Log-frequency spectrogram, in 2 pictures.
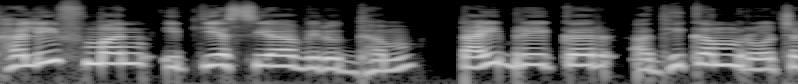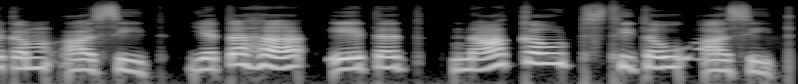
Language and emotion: Sanskrit, neutral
